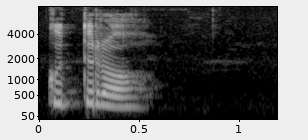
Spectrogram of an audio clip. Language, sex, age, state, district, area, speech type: Goan Konkani, female, 18-30, Goa, Canacona, rural, read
